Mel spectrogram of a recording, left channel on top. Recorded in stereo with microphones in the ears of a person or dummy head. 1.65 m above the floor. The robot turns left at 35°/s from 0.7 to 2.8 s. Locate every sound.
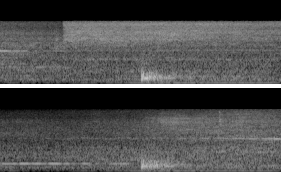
1.4 s writing: 45° left (ahead or behind), 2.5 m; by 2.4 s 80° left, 2.5 m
